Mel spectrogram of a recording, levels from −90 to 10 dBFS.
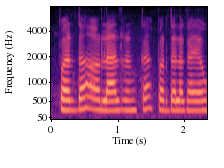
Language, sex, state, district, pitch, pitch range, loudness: Hindi, female, Jharkhand, Garhwa, 260 Hz, 250-275 Hz, -15 LUFS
